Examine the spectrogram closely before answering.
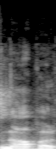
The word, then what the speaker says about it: Nappa: I not making sure did I not say it NAA no it's Nappa Nappa Nappa oh yeah like you Nappa you get slappa that's why I always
